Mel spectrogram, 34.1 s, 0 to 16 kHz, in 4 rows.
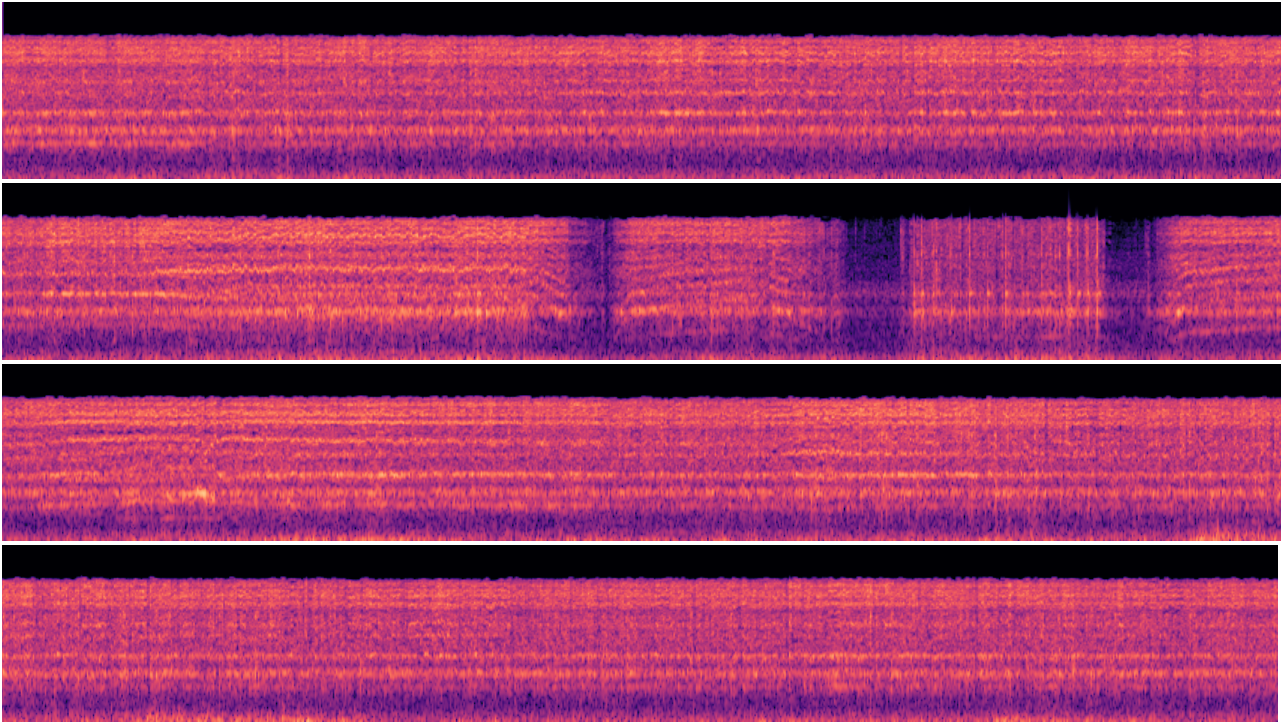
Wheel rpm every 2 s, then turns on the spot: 200, 200, 200, 200, 200, 190, 110, 40, 130, 190, 200, 200, 200, 200, 200, 200, 200.
14-16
